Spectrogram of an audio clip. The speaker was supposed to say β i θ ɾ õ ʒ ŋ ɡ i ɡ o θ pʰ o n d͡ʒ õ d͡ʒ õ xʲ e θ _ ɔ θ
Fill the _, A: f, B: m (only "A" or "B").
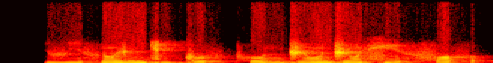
A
